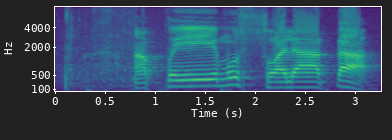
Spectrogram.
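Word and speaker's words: أقيموا الصلاة: അടുത്തത് അഖീമുസ്സലാത്ത അഖീമു. 3 നീട്ടുണ്ട്, നീട്ടി വായിക്കത്തില്ല. മീമിന് ലമ്മു മു. വാവുണ്ട്. വാവ് പദത്തിൻ്റെ ഇടയ്ക്ക് വന്നതുകൊണ്ട് ഉച്ചാരണമില്ല. വാവീബു എന്ന് പറയത്തില്ല. ഇവിടെ ഒരു അലിഫുണ്ട്, ഈ അലിഫിന് ഉച്ചാരണമില്ല. ലാമുണ്ട്, ലാമിനും ഇല്ല.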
